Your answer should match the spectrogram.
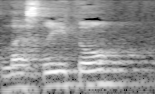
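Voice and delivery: slow, high, loud shouted call; drawn-out yell for the beanbag gun. Retold or imitated. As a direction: shout it across to your partner. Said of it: "I yelled".

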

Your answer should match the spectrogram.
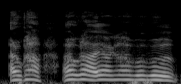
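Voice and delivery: high-pitched rapid-fire ready check; retold hype-up. Performer to guest just before the drop, hyped. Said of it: "og så var han sådan".

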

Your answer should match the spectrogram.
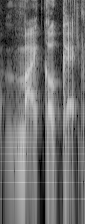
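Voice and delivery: lightly voiced Cockney my cocaine; Michael Caine impression. Shown as a demonstration. Performing on request for co-host, light Caine accent. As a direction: toss off a quick Caine my cocaine. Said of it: "Okay, give it to me".

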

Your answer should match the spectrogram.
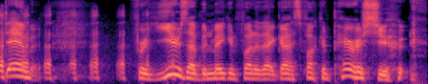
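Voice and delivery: high, loud, half-laughing cry; laughing regret. Retold or imitated. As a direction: laugh through the dismay. Steve regrets mocking parachute.

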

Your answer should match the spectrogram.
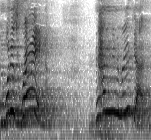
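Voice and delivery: high, loud, jeering disbelief; mocking scoff. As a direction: jeer at him like a scoffing crowd. Unbelievers mocking Noah.

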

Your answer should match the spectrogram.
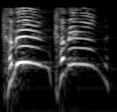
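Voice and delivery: a parrot calling out its welcome; high loud parrot come in. Acted. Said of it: "And the parrot said".

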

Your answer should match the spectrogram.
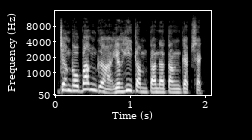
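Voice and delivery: high, fed-up mock mother listing what she gave; mother scolding her child over bad grades, high and whiny; ranting mother. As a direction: complain like an exasperated mom.

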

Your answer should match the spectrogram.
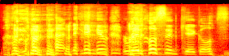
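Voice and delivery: giggling through the words; laughing while you say it. Real, not acted. Laughing at show name.

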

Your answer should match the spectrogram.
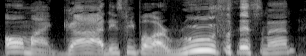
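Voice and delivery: loud, high, drawn-out disbelief; high, stunned outburst; shocked reaction. Retold or imitated. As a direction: act out being floored, stretching the words. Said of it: "I was just like".

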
